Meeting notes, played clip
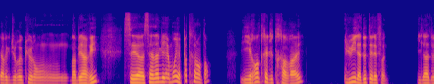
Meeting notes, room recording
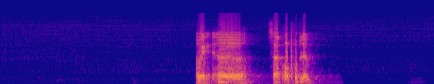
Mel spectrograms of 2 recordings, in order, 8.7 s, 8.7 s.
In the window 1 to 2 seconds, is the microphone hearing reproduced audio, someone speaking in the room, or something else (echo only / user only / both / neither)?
neither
